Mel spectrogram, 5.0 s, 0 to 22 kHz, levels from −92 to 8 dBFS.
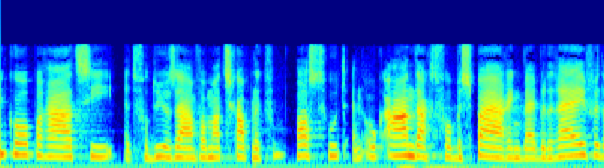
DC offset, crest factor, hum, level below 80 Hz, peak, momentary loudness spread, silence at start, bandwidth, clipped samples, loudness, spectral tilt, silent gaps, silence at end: under 0.1%; 20 dB; none; -52 dBFS; -2 dBFS; 12 LU; 0 s; 8.4 kHz; under 0.1%; -22 LUFS; -4.5 dB/octave; none; 0 s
